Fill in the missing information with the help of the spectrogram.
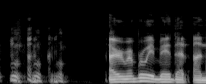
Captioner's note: panelists chuckling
